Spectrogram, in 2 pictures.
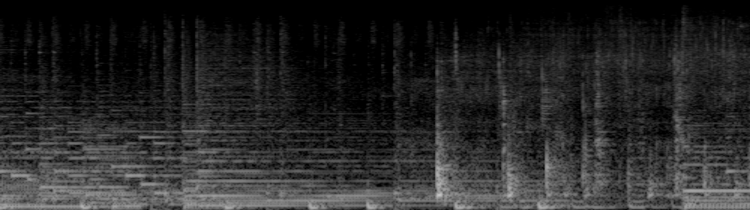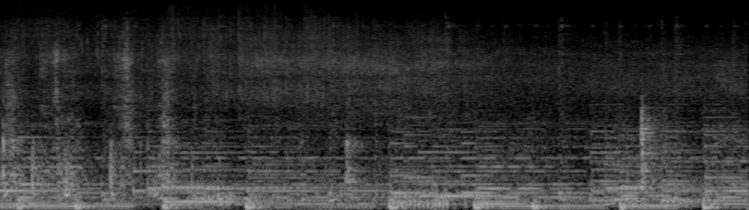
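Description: Finely chopped garlic and ginger fry for keema with a loud, continuous sizzle, punctuated by scraping stirs and sharp clacks of a spoon against the pan, with no voices.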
